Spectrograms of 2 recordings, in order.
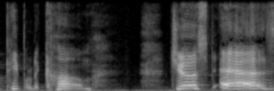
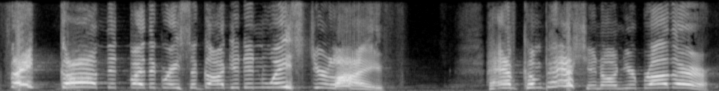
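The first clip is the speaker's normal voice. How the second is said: full-force preaching; 8 dB louder than usual. Real, not acted. Preacher urging the congregation on, fervent shouting. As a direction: preach it out with rising fire.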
